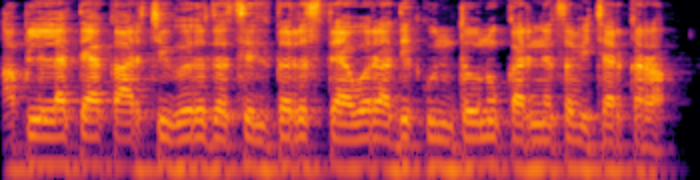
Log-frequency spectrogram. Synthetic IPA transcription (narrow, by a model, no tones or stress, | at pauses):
apljalat̪jakaɾt͡ɕiɡəɾəd͡zəselt̪əɾəst̪jaʋəɾəd̪ʱikunt̪ʰəʋnukːəɾɳjat͡saʋit͡ɕaɾkəɾa̰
